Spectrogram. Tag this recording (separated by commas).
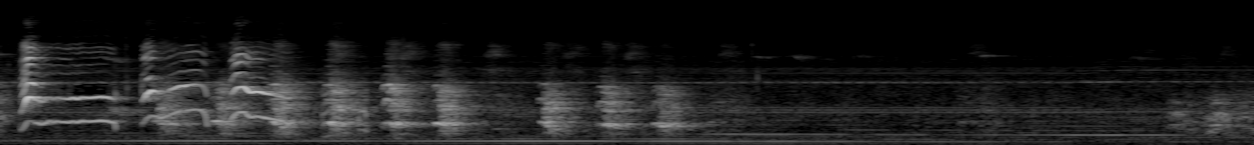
Animal, Domestic animals, Dog, inside a large room or hall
